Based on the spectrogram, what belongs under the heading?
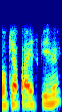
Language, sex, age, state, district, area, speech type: Hindi, male, 18-30, Uttar Pradesh, Jaunpur, rural, conversation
